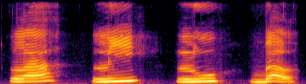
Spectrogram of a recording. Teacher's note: Keluar dengan menyentuhkan lidah terdekat dengan langit-langit bagian depan. La. Posisinya berada di depan huruf ro. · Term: huruf lam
